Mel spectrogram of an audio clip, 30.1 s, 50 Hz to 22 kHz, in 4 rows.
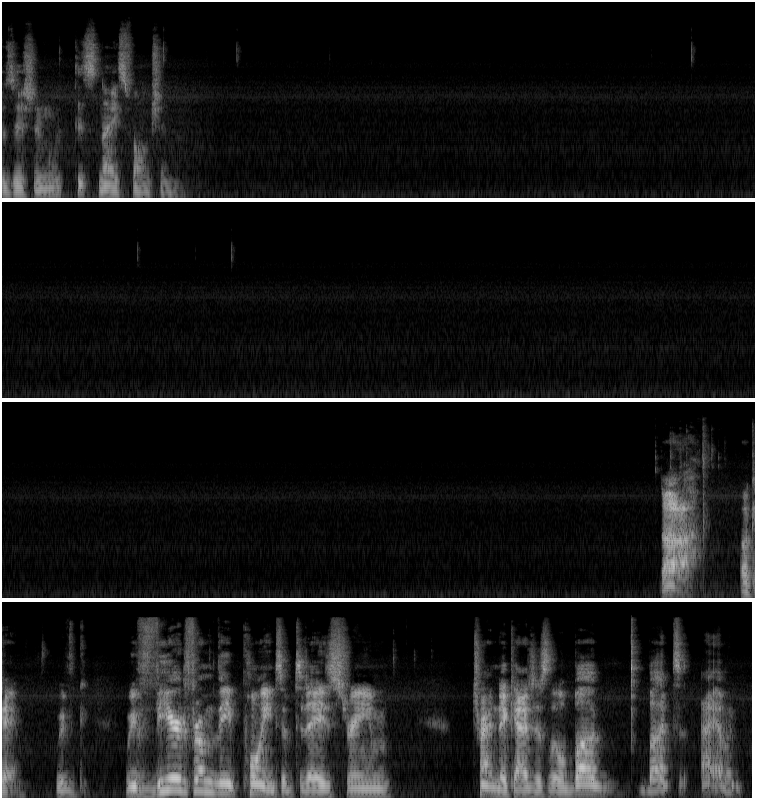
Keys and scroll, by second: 0.0-2.8 typing, 6.3-6.7 typing, 8.6-9.5 typing, 11.7 typing, 21.8 super+j, 24.3 super+j.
